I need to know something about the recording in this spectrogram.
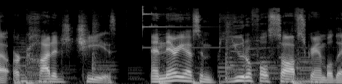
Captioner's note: dings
